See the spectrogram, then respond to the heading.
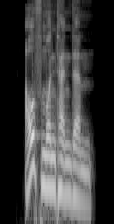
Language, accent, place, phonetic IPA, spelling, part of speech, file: German, Germany, Berlin, [ˈaʊ̯fˌmʊntɐndəm], aufmunterndem, adjective, De-aufmunterndem.ogg
- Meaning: strong dative masculine/neuter singular of aufmunternd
